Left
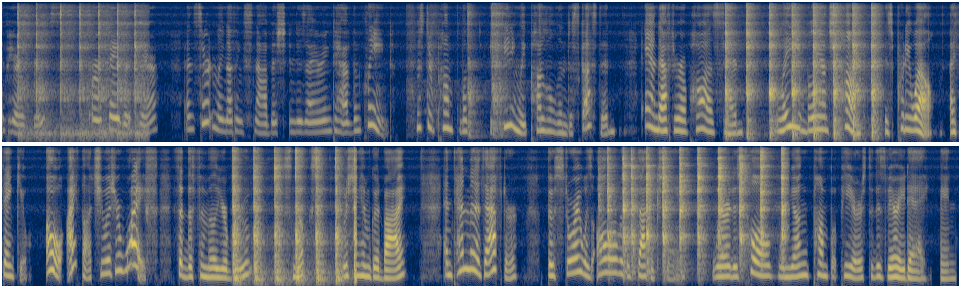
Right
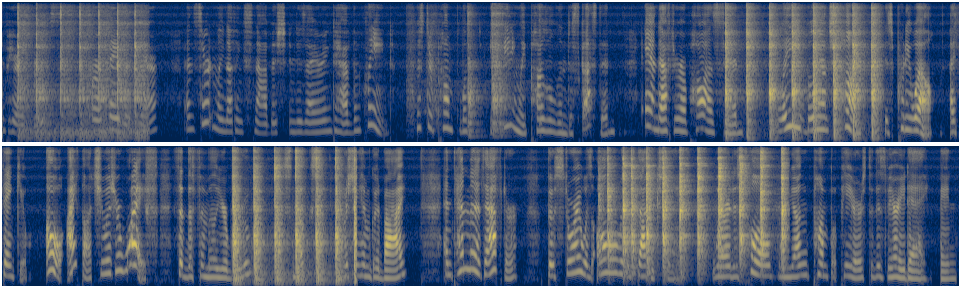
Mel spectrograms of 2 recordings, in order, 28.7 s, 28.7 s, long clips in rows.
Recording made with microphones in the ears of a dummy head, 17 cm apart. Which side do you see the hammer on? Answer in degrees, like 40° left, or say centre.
80° left.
